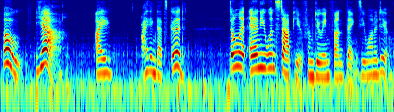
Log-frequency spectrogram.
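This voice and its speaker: Woman acting a slow-paced, caring sled guide. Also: medium pitch, animated. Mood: friendly, encouraging. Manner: gentle, reassuring, conversational with pauses. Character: caring, chatty female dog-sled guide tending wounds. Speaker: audio role-play performer. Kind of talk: intimate audio role play, one-sided conversation.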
